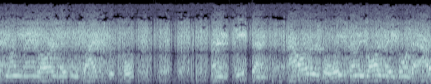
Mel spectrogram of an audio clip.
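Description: Speech only: a man praying aloud on an old sermon recording, sounding thin, with no high end.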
